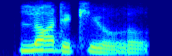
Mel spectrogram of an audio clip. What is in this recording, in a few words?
"lodicule", Indian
